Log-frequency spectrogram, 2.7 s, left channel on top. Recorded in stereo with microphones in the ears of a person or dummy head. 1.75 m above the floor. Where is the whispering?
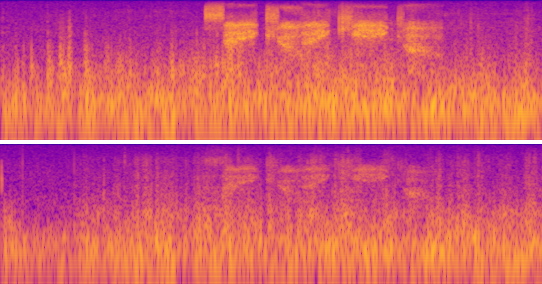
70° left (ahead or behind).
